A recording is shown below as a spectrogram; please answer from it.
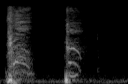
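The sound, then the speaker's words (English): Two sharp coughs from one person, each a short harsh burst with a brief rasping tail, separated by about half a second and followed by quiet. “coughs for a moment”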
